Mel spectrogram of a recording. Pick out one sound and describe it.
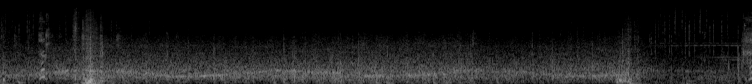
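Wind howls and whistles.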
